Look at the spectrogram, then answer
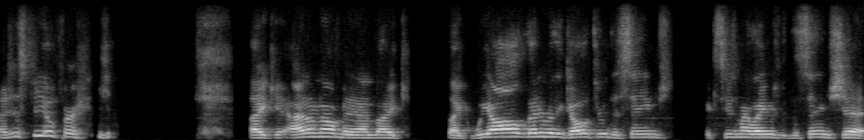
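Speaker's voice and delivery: crying through the words. Speaker moved by someone's thoughtful replies to guests, crying while talking. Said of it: "I'm crying right now".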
